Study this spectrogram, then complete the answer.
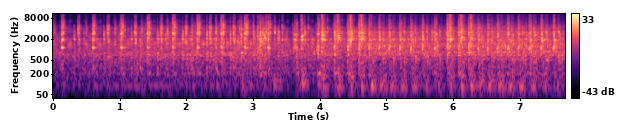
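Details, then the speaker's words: Single-cylinder diesel (rice husk mill engine), unloaded, loud at air filter: slow thump with sharp chuff at intake each cycle; inner valve springs on intake and exhaust valves all broken, intake valve leaking; also heavy exhaust smoke, worn piston rings, low compression. "Ini semua patah, bagian per yang dalam semuanya di bagian klep buang dan juga klep hisapnya ya guys. Untuk itu suara yang dominan kedengaran di klep hisap itu dikarenakan oleh per ini ya guys."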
